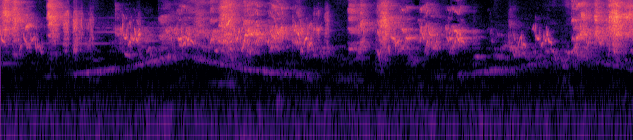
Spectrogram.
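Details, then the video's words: Budgies, tame pets, singing: nonstop rasping, chattering warble of squeaks and buzzes, with soft whistled arcs rising and falling beneath it. "Budgies amazing love & singing 🎵 sounds"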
